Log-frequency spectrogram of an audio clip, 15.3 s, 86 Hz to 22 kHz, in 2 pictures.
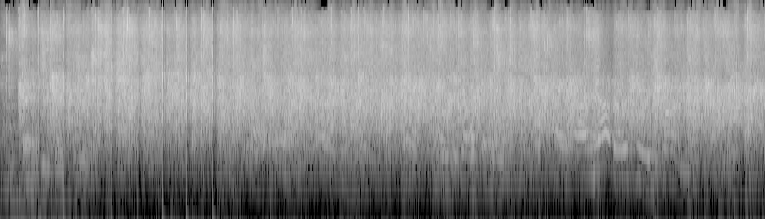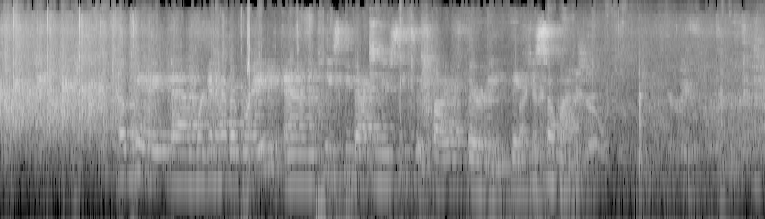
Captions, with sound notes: Thanks. Thank very much. [ Applause ] >> Okay. And we're going to have a break, and please be back in your seats at 5:30.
